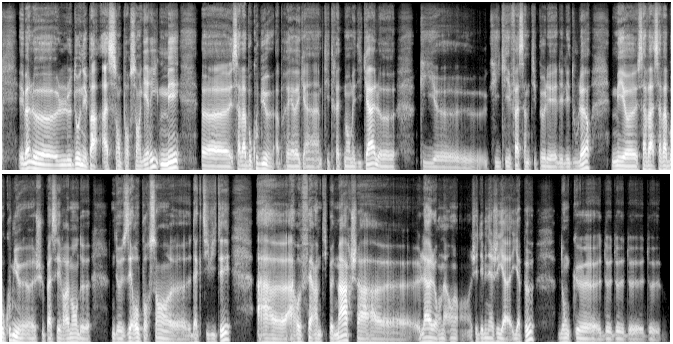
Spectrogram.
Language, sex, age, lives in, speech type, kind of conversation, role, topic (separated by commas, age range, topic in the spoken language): French, male, 40-44, France, conversation, advice, user, Comment reprendre une habitude après une longue pause ?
